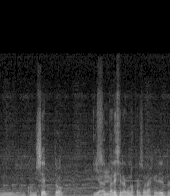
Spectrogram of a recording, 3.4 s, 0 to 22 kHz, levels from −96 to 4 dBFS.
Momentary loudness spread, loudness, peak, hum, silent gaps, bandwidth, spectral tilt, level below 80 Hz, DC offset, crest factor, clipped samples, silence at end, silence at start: 15 LU; -31 LUFS; -10 dBFS; none; none; 16 kHz; -5.5 dB/octave; -50 dBFS; 0.1%; 20 dB; under 0.1%; 0 s; 0 s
